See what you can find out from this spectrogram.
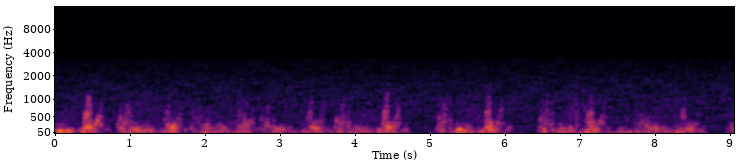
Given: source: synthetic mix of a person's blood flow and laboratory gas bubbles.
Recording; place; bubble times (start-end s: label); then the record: Doppler ultrasound of blood flow; precordium
2.50-2.57 s: bubbles
From the record:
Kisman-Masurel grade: 111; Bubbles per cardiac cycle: 1 to 2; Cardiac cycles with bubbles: 1 to 10%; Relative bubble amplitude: barely perceptible (0.100 to 0.250); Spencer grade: 1 (occasional bubble signal discernible with the cardiac motion signal, with majority of cardiac periods free of bubbles); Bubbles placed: only in the low amplitude regions of the cardiac cycle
